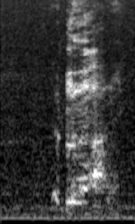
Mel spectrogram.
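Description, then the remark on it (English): A voice imitates, as Foley, soft retching coming from one of the rooms: one short, throaty gagging burst lasting under a second, fairly quiet, over a steady low hum with no words spoken. “You guys hear some soft retching coming from one of the rooms.”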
